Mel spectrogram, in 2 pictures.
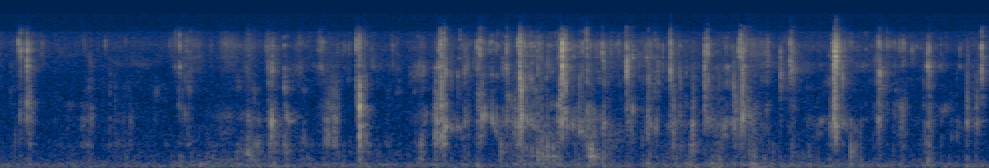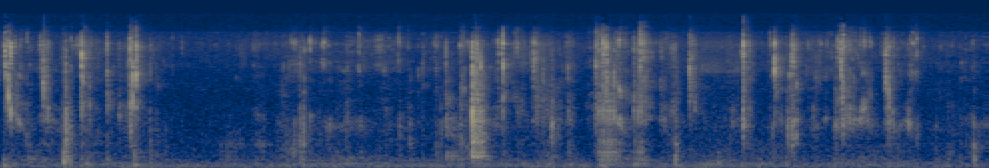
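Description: Close-miked chewing of soft Korean fish cake (eomuk): wet mouth smacks and clicks in quick runs, with a brief lull near the start and another a little past the middle.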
